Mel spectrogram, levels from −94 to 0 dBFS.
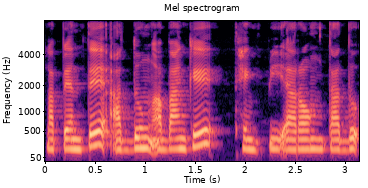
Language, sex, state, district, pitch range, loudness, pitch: Karbi, female, Assam, Karbi Anglong, 170-190 Hz, -16 LUFS, 175 Hz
